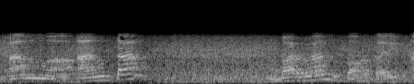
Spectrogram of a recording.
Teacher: وَأُدْغِمَتِ النُّونُ فِيهَا نون کو میم میں ادغام کیا للتقارب قریب المخرج ہونے کی وجہ سے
